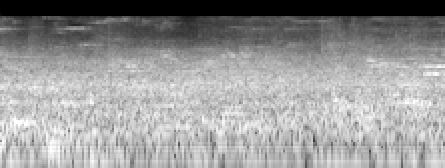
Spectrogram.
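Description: Steady noise of a Schindler passenger elevator travelling in its shaft, heard from inside the cab, with faint voices near the start.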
